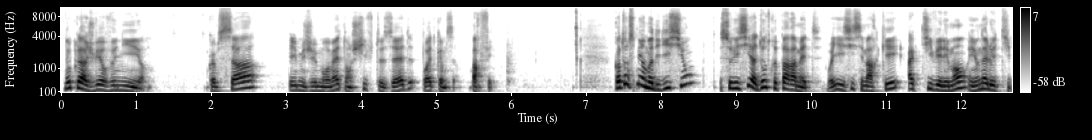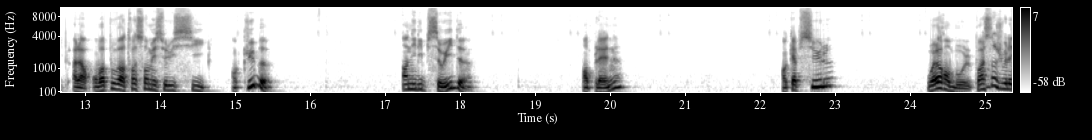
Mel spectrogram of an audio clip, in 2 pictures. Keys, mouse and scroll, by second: 1.4-3.3 drag, 4.0 shift+z, 5.9 middle click, 6.8-8.0 scroll up 1, 8.0 scroll up 1, 8.2 Tab, 8.2 middle click, 13.6-15.6 drag, 16.0-17.9 drag, 18.4-20.3 drag, 20.6-22.5 drag, 23.3-25.2 drag.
